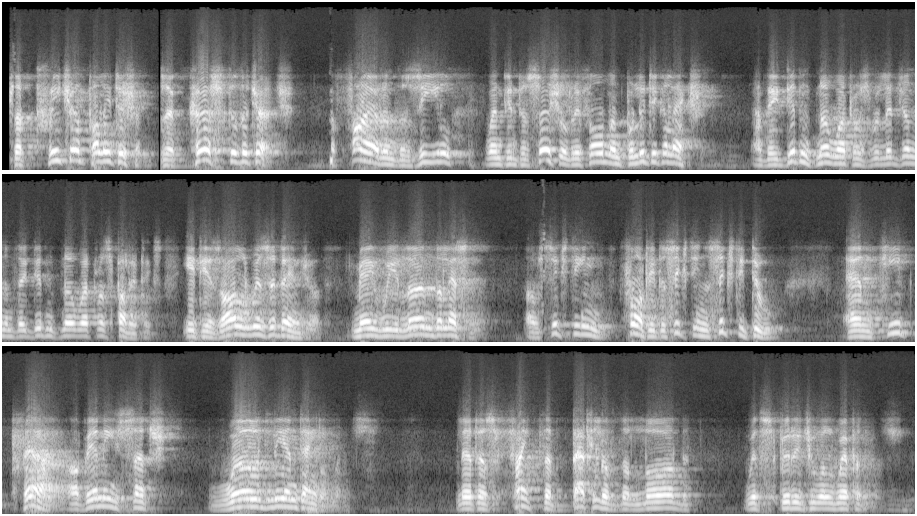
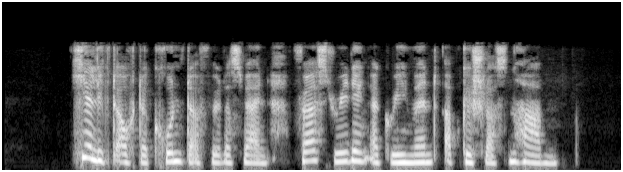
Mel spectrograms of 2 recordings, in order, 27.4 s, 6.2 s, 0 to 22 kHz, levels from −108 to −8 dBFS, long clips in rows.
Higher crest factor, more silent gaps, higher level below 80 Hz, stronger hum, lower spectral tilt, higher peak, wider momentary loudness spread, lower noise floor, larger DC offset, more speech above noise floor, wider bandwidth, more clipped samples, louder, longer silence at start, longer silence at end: about the same, 14 dB vs 14 dB; neither; about the same, -54 dBFS vs -52 dBFS; neither; first, -6.5 dB/octave vs -4 dB/octave; about the same, 0 dBFS vs -2 dBFS; first, 13 LU vs 8 LU; second, -55 dBFS vs -86 dBFS; neither; second, 41 dB vs 70 dB; first, 10 kHz vs 8 kHz; neither; first, -13 LUFS vs -16 LUFS; second, 0.05 s vs 0.7 s; second, 0.15 s vs 0.65 s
